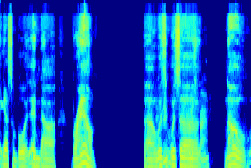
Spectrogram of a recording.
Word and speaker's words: Braun: up in this postseason the man's name is Christian Brown mm-hmm it looks like Braun yeah let's get uh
